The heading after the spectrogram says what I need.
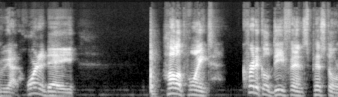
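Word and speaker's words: Hornady: So these are the Hornaday. We discovered that's the right pronunciation. We got Hornaday hollow point critical defense pistol rounds.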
